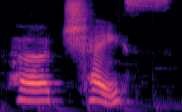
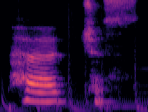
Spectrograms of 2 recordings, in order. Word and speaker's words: purchase: So here, the correct pronunciation is purchase, purchase. Can you hear that weaker syllable in the second syllable? Chus, chus. We use that schwa vowel sound.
